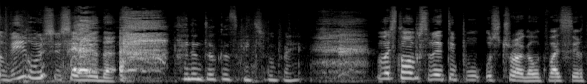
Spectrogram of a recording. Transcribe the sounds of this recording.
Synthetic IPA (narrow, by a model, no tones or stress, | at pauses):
viɾuʃʃɐvud̪ɐanɐ̃w̃t̪̬okõsɡiɾd̪ɨʃkulˠpeɾ | mɐʃʃt̪ɐ̃w̃ɐp̬ɨɾsɨβeɾt̪ipuːʃt̪ɾɐɣɐlˠkɨvajseɾ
